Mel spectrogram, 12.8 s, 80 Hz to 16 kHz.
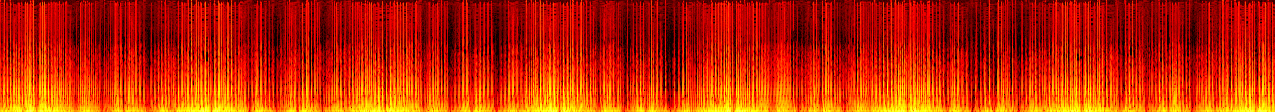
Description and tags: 14-drums or bass #2
"Interstellar Trip to Cygnus X-1"
Sample pack made entirely with the "Complex Synthesizer" which is programmed in Puredata
pd, rare, puredata, idm, analog, experimental, ambient, modular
